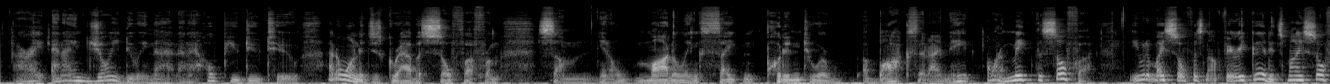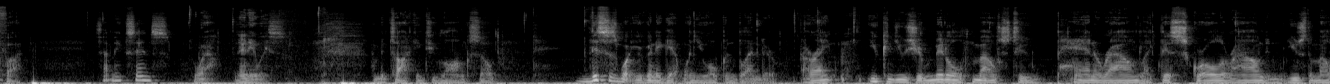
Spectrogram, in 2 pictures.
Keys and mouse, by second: 19.1-26.6 middle drag.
